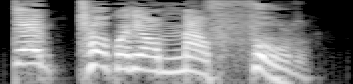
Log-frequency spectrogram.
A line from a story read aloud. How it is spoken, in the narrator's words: she snapped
